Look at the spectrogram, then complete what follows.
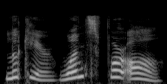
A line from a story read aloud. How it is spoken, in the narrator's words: cried Aglaya, boiling over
